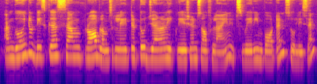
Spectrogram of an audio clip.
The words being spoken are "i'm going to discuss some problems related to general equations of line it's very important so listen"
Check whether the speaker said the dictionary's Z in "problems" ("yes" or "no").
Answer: no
